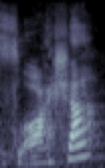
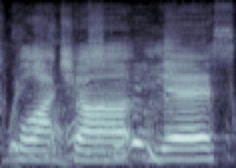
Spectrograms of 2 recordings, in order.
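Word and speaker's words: Schleicher: Your name was actually one of the easiest to rhyme with if you can actually say it properly, but people really struggle with Slicer, don't they? Yeah, there's been a few pretty strange mispronunciations as I've gone along. The first couple years there was definitely a few Skleechers, Skleicher, the Skleech. But we had one that was Schlickalacka once, and I'm like, I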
